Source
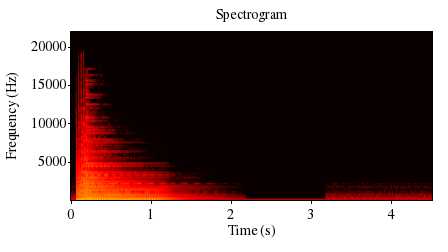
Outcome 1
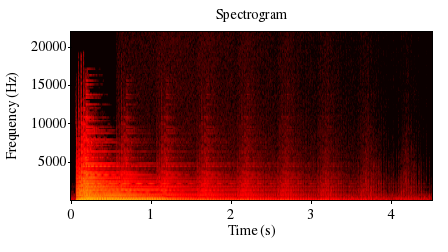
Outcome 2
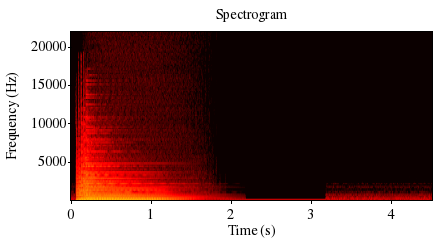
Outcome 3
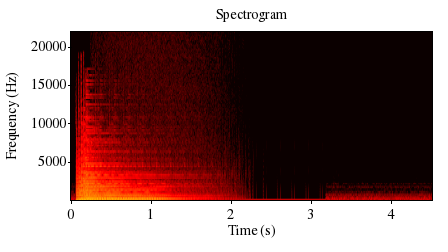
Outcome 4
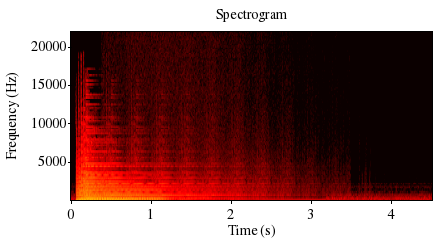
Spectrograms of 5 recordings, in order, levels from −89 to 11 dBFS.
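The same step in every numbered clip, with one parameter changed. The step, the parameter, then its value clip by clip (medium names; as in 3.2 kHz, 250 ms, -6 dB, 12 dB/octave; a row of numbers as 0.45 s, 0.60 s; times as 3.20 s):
bit-crushed delay, time: 502 ms, 81 ms, 176 ms, 314 ms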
